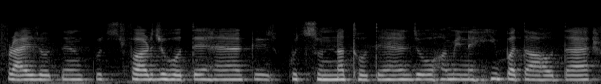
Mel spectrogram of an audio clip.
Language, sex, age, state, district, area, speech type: Urdu, female, 18-30, Bihar, Khagaria, rural, spontaneous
